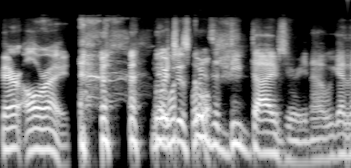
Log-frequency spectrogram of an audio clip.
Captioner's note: laughs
